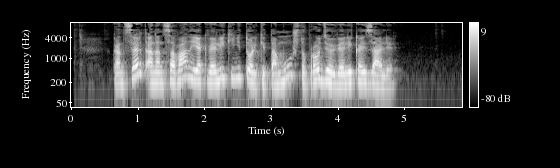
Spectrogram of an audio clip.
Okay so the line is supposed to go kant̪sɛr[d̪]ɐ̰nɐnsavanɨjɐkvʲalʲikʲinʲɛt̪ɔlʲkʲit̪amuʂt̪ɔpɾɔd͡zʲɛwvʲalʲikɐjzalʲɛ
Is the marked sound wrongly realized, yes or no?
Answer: yes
